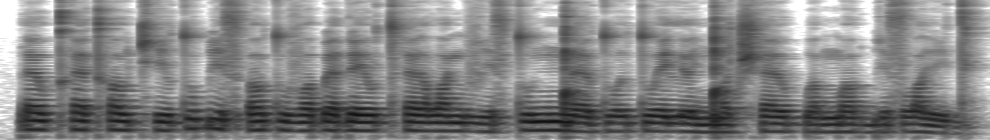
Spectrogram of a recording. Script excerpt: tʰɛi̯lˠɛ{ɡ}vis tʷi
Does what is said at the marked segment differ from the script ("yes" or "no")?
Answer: yes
